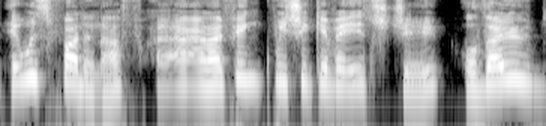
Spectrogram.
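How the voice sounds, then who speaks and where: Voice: mid-range voice, lively intonation, fairly quick, no echo. Podcast host, dry close sound. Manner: opinionated, emphatic complaining. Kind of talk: casual review chat.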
